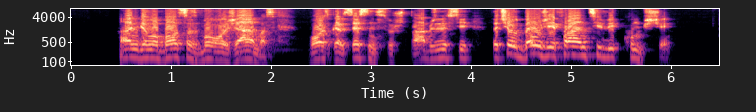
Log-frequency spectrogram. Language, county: Lithuanian, Marijampolė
